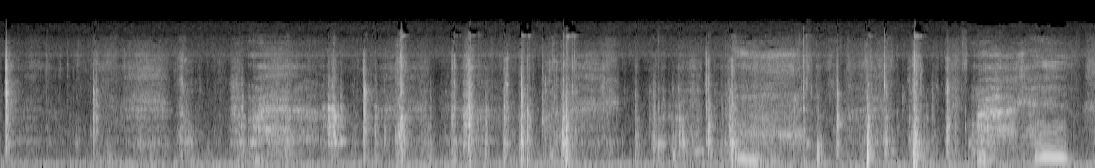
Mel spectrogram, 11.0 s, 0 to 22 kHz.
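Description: Scattered clicks, knocks and clinks of a Ford 5.4 3V valve cover being wiggled and pried loose by hand in the engine bay, the sharpest knocks about a second in, around four to six seconds, and near nine seconds.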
